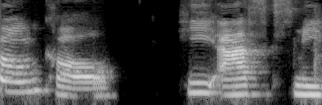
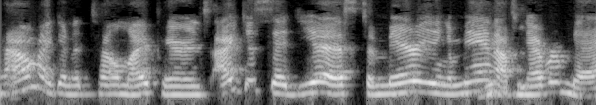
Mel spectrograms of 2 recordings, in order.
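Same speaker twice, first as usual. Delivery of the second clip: ordinary talk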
